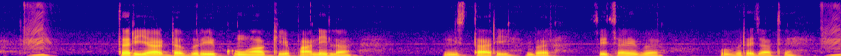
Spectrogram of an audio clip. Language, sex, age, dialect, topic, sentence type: Chhattisgarhi, male, 25-30, Eastern, agriculture, statement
